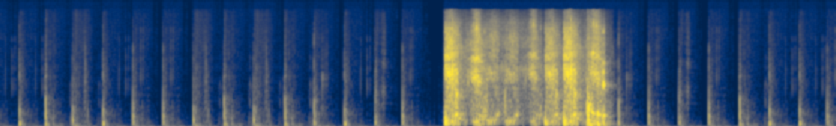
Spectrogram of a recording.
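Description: Footsteps tread steadily on stone in a quick, even rhythm.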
